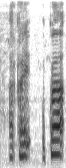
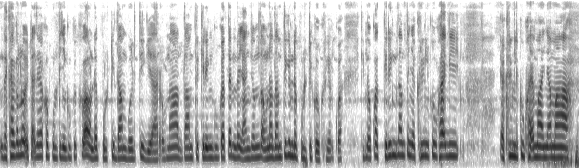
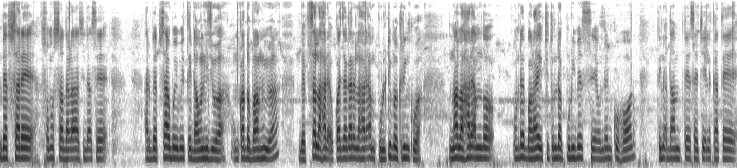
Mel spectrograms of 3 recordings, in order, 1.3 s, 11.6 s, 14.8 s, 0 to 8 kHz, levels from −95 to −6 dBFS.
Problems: none marked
